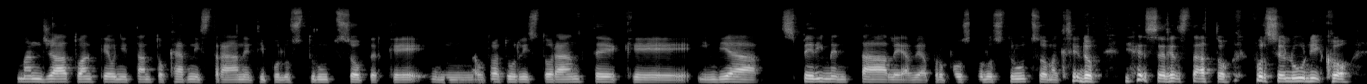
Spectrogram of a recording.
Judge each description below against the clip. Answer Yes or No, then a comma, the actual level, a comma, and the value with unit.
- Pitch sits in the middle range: No, low, 120 Hz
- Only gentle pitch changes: Yes, narrow, 1.8 semitones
